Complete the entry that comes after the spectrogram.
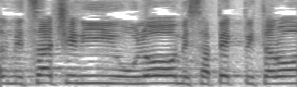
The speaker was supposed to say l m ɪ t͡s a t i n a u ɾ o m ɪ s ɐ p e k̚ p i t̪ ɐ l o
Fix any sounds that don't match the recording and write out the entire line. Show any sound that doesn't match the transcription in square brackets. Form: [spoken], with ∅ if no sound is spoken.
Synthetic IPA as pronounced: l m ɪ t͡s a [t͡ʃ] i n [i] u [l] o m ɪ s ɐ p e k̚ p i t̪ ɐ [ɾ] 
